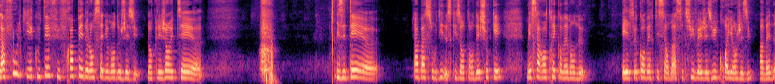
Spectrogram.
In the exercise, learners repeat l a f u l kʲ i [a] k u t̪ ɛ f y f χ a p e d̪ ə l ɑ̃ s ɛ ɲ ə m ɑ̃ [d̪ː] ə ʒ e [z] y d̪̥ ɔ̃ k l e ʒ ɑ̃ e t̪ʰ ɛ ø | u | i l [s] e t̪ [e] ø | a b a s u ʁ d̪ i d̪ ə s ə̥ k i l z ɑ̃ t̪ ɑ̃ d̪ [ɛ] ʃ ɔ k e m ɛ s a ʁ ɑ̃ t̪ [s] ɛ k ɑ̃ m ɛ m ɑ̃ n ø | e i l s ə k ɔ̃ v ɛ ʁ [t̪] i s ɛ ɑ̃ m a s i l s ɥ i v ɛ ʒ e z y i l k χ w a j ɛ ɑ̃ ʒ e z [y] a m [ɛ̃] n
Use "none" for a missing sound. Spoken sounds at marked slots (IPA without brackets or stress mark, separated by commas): e, d̪, z, z, ɛ, ɛ, χ, t̪, y, ɛ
